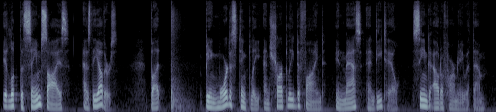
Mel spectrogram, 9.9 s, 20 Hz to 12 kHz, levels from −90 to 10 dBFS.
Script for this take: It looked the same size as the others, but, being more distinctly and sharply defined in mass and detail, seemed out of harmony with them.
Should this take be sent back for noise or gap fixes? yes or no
yes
